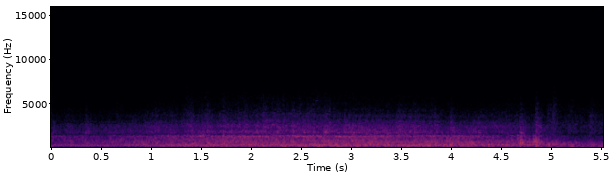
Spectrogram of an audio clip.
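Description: Steam-hauled train of passenger coaches rolling past, the wheels running over the rail joints. The sound swells to its loudest around the middle and eases off, with a few sharp wheel clicks near the end.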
